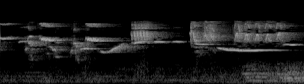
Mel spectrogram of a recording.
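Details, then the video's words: Oriental magpie-robin singing vigorously while spreading its tail: a varied stream of clear whistles, rising slurs and harsher buzzy notes changing every half second, over a low background rumble. "kacer gacor maennya buka ekor"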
